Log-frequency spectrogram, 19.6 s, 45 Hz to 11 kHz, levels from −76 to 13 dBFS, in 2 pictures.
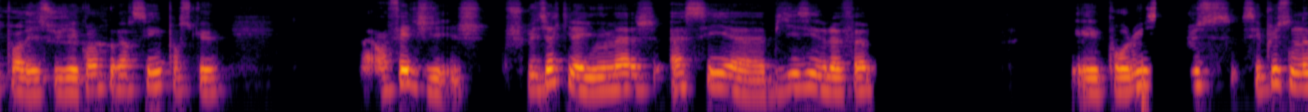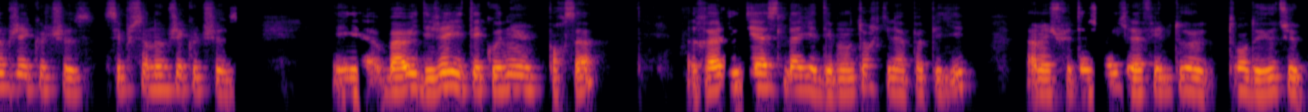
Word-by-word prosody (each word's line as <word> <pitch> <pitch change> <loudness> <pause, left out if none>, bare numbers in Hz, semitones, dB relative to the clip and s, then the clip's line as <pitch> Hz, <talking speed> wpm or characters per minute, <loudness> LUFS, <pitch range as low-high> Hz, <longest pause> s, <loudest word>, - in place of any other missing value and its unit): pour 130 - 0
des 115 +1 +1
sujets 120 +1 0
controversés 145 +1 -1
parce 130 -6 -10
que, 125 -1 -1 1.0
bah, - - -8
en 130 - -4
fait, 180 +7 +8
j'ai 125 -8 -5
je - - -10 0.2
je - - -12
peux 140 - -6
dire 185 +7 +5
qu'il 190 - +1
a - - +9
une 130 -1 +4
image 145 +1 0
assez, 150 0 -1
heu, 110 -4 -1
biaisée 150 +7 -3
de - - -2
la 130 -1 +3
femme 130 +1 0 1.5
et 120 - +2
pour 125 +1 +3
lui, 170 +6 +2
c'est 175 - -6 0.2
plus, 170 0 -5
c'est - - -6
plus 190 -1 0
un 155 - +1
objet 150 -2 0
qu'autre 135 -2 -7
chose. 120 -2 -3
C'est - - -4
plus 130 - -8
un - - -1
objet 140 0 -1
qu'autre 130 - -6
chose 110 -3 -3 0.8
et 125 0 +1
heu, - - -4
bah, 130 +1 +7
oui, 155 - +6
déjà, 140 +6 +4
il 165 - +7
était 140 -2 0
connu 135 -1 0
pour - - -6
ça. - - 0 0.6
Rajouter 145 +4 +3
à - - +7
cela, 150 -2 0
il 135 - -1
y - - +4
a - - +4
des 115 - +1
monteurs 120 +5 -3
qu'il 125 - -3
a 120 - -1
pas 120 +1 -5
payée. 120 +8 -5 0.4
Ah, - - +1
mais 115 - +4
je 115 - -7
peux - - -4
t'assurer 135 +6 -2
qu'il - - +1
a 120 - +3
fait 120 - -2
le 125 - -8
tour 125 -2 +2 0.2
tour 130 - +1
de 115 - +3
YouTube. 125 +1 0
135 Hz, 230 wpm, -22 LUFS, 125-150 Hz, 1.5 s, a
